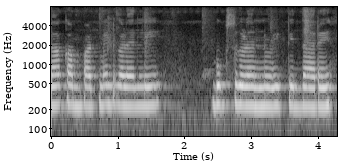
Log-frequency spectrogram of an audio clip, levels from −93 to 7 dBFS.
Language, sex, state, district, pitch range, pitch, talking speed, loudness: Kannada, female, Karnataka, Bidar, 225-235 Hz, 230 Hz, 70 wpm, -14 LUFS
